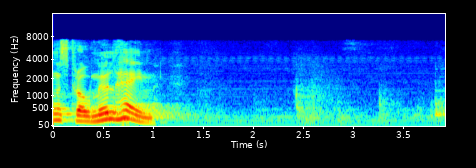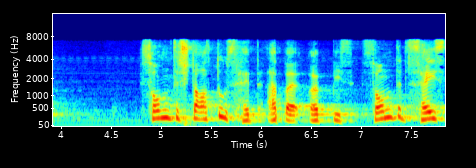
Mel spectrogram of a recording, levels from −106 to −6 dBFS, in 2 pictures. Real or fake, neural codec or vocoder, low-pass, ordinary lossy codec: real; none; 7.2 kHz; MP3, 96 kbps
